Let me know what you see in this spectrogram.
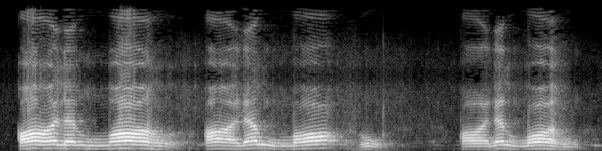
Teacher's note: نحو قال الله، قال قال الله قبلها مفتوح قال، ولا نقول قال الله قال، ليس قال، اللام الأولى في قال مرققة، لكن اللام في لفظ الجلالة أو في اسم الجلالة مفخمة مغلظة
